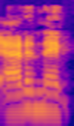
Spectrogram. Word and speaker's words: Adenek: And just for humor, I know that the Adenek Group is a mouthful and people ask me, how do you pronounce it? But actually it is Kenita spelled backwards.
